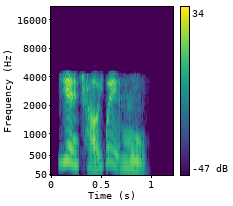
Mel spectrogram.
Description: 燕巢卫幕 yàn cháo wèi mù
燕巢卫幕发音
